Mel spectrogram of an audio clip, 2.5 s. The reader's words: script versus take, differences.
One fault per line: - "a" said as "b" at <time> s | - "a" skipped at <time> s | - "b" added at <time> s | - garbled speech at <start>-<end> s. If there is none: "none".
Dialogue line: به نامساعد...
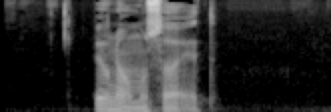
none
